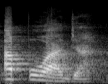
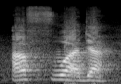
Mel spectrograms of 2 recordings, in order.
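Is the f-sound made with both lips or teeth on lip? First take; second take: both lips; teeth on lip. First: Both lips close together, giving a p-like sound. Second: The upper teeth touch the lower lip, giving f. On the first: The speaker calls it wrong. "Kalau semata-mata dua bibir mulut, ia jadi apwaja" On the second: The speaker calls it right. "Ambil gigi atas. Nih, hadap turun kepada perut bibir mulut bawah"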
